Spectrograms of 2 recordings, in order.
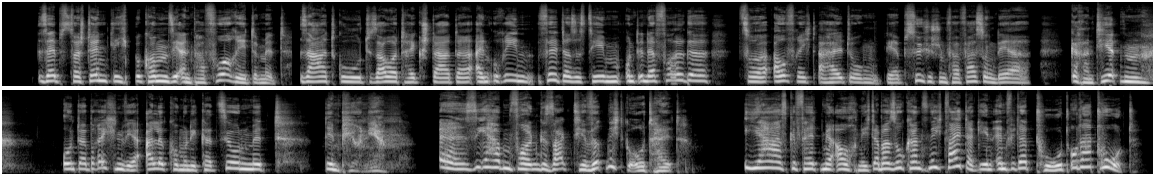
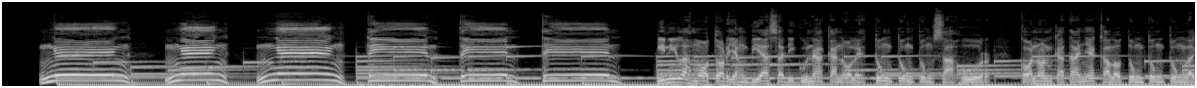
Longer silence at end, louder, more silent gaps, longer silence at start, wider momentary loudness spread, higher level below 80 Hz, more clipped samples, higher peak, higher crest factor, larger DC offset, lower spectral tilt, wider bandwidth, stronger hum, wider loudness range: first, 0.15 s vs 0 s; about the same, -14 LUFS vs -16 LUFS; first, 2.91-2.96 s, 10.30-10.36 s, 10.63-10.68 s, 15.67-15.85 s, 18.56-18.86 s vs none; about the same, 0.35 s vs 0.35 s; about the same, 8 LU vs 7 LU; second, -64 dBFS vs -24 dBFS; neither; about the same, 0 dBFS vs -2 dBFS; about the same, 14 dB vs 14 dB; second, under 0.1% vs 0.1%; about the same, -4 dB/octave vs -5 dB/octave; first, over 20 kHz vs 12.5 kHz; neither; about the same, 3 LU vs 4 LU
